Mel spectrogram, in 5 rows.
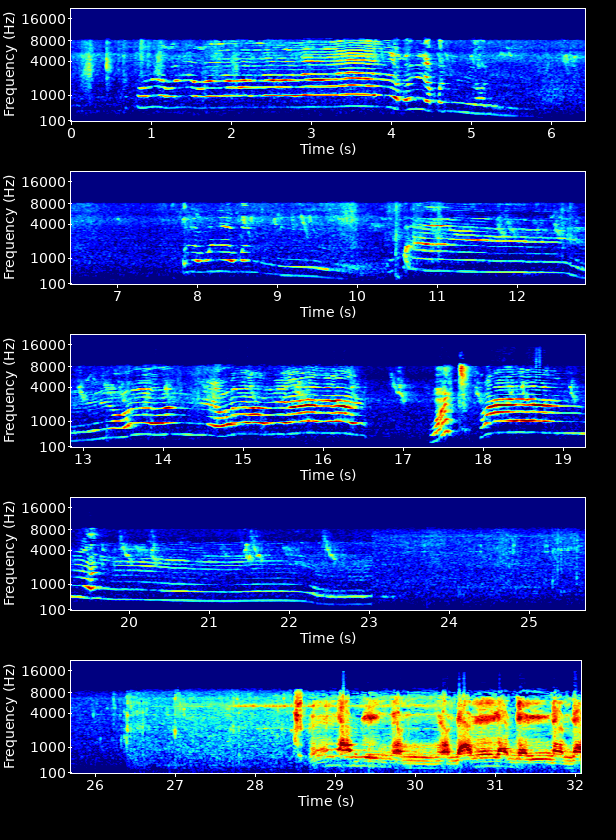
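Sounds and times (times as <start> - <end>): cat yowling: 0.8 - 5.8, 7.8 - 16.6, 18.0 - 23.1, 28.4 - 32.0.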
